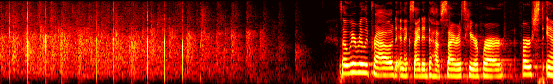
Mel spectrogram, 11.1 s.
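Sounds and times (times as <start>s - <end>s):
audience applause: 0.0s - 6.1s
speech: 6.8s - 11.0s.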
